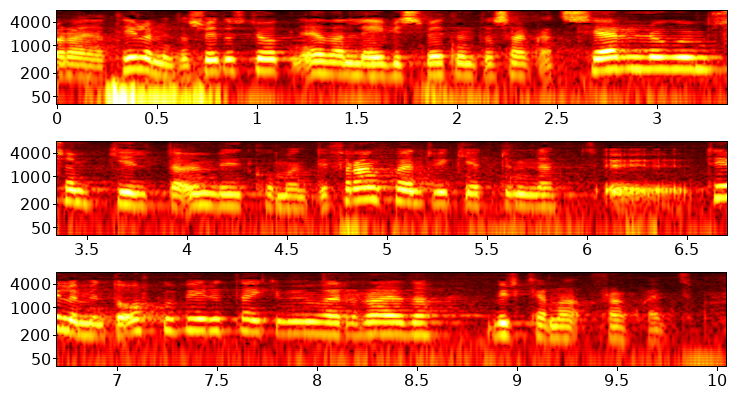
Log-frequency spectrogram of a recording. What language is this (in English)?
Icelandic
